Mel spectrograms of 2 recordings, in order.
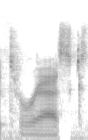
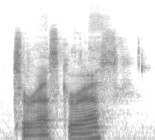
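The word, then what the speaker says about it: Tarrasque: Tarask? I always pronounced it Terraskew.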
